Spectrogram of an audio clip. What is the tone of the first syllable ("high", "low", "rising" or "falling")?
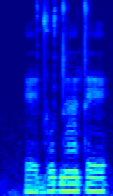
low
